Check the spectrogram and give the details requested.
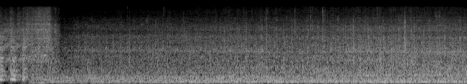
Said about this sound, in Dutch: ronkende motoren en dampende uitlaatgassen. Dat is toch wel waar je aan denkt als het over het transport over de weg gaat.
